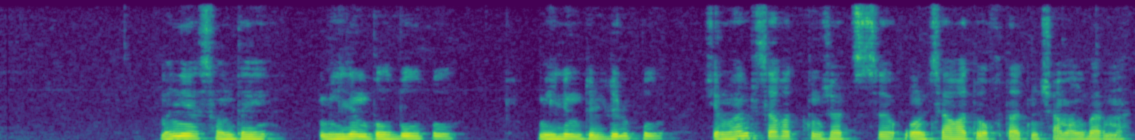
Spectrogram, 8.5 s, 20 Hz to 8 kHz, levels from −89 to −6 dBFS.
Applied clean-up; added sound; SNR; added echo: none; none; none; none.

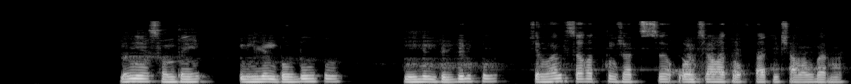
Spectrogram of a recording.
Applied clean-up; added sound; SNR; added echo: neural mask model DeepFilterNet 3.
